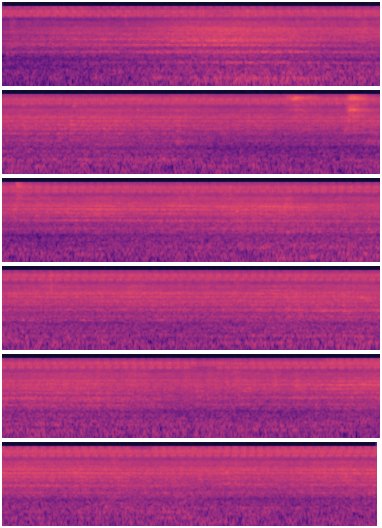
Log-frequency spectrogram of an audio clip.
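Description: A train passing by: a sustained rumble of wheels on rail, with several steady high whining tones over it.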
